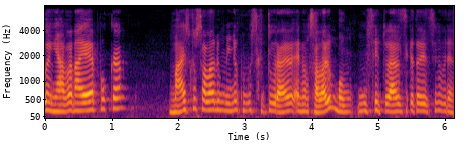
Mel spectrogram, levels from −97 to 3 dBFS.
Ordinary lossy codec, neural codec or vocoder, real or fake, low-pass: none; codec, 44.1 kHz, 3.4 kbps, Pupu-Codec; fake; 7.2 kHz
